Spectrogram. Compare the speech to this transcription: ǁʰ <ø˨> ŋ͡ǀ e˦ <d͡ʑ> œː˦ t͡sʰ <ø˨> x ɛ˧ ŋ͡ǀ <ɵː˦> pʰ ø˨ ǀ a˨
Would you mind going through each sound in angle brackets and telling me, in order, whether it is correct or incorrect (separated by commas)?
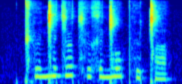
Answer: incorrect, incorrect, incorrect, incorrect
